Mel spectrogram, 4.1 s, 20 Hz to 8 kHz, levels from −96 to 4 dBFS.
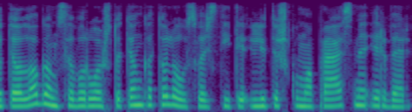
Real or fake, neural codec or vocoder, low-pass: fake; codec, 16 kHz, 4 kbps, FunCodec, trained on LibriTTS, 50 frames a second; 7.2 kHz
